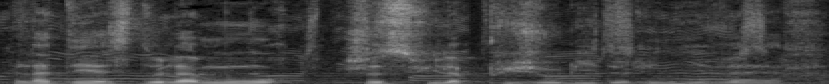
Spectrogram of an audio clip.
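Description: A woman's voice: very deep voice, normal speed, dark tone, soft background music. A man doing a cooing, sing-song love goddess. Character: coquettish young goddess of love.

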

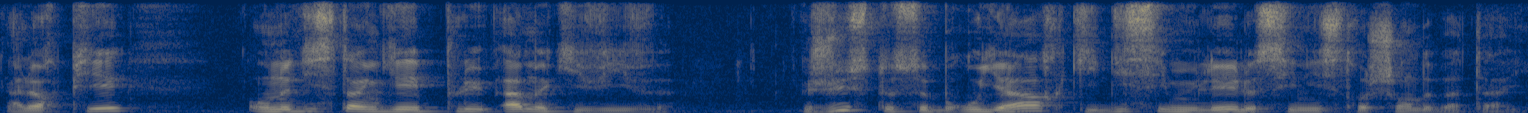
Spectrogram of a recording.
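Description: Dark-voiced male storyteller. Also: mid-range voice, expressive, vocal fry, husky. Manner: measured, dramatic storytelling. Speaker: narrator. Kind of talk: scripted storybook narration.

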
